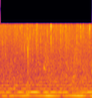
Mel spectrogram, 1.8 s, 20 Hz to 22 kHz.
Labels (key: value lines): label: biophony, midshipman
recorder: SoundTrap 500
